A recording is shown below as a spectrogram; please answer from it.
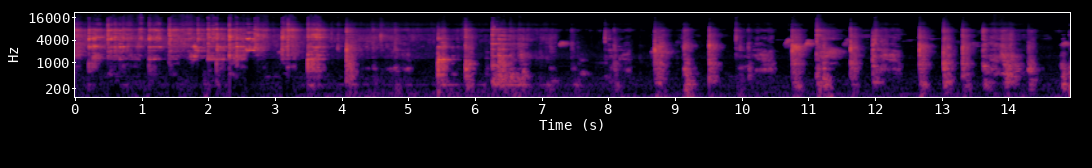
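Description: A spoon stirs and scrapes mixed vegetables, including capsicum, in a cooking pot, giving irregular metallic clinks and knocks in short rhythmic bursts with brief pauses between them.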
